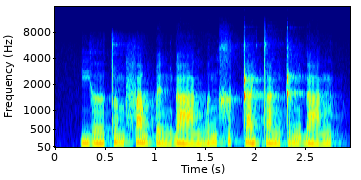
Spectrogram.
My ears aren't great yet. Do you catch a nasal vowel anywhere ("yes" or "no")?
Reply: no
